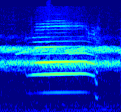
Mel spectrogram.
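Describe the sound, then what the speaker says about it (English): A cat meows once in the Stardew Valley video game, a clear, drawn-out tonal cry rising and falling over about a second, alone against quiet background ambience. "Only a cat."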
